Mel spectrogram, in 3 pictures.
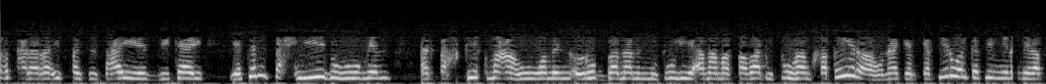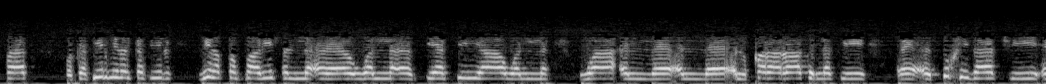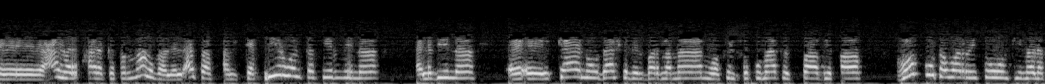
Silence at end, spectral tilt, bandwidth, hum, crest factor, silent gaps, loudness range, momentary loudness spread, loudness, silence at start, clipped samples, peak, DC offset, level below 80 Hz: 0 s; -5.5 dB/octave; 9.6 kHz; none; 14 dB; none; 2 LU; 7 LU; -15 LUFS; 0 s; under 0.1%; 0 dBFS; under 0.1%; -44 dBFS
